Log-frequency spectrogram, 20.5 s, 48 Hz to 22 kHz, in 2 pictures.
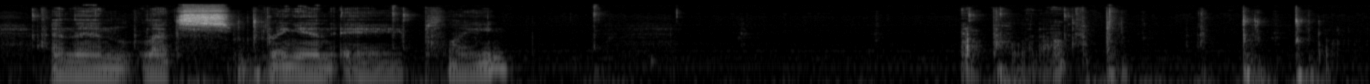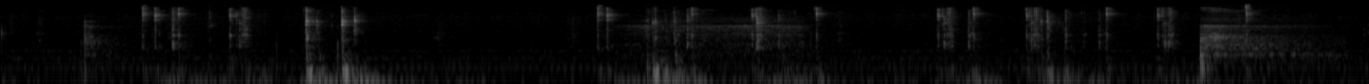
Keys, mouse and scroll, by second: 1.9 shift+a, 3.3-3.8 scroll down 2, 4.4 click, 7.5 middle click, 8.3 Tab, 9.3 s, 11.6 middle click, 12.5 s, 15.2 alt+a, 15.4 middle click, 16.1 scroll up 3, 16.4 middle click, 17.6 middle click, 18.1 a, 18.3 scroll up 2, 18.6 middle click, 19.6 click.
